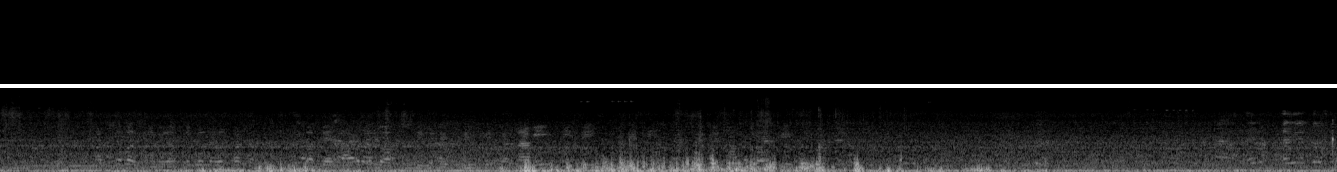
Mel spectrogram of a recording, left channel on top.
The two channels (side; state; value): left; silent; digital silence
